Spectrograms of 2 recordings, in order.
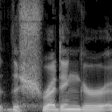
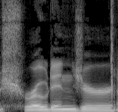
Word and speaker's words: Schrödinger: And eventually they came up with the theory of quantum physics, which is now predicted mainly by what is called – I've been saying his name wrong my whole life, I think. The Schrödinger equation. I've been calling him Schrodinger.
